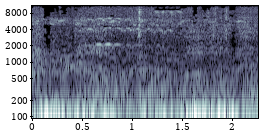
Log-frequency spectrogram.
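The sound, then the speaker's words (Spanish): Horse hooves pound the ground in a heavy, low, continuous rumble that drums steadily for a couple of seconds, fairly faint overall with no distinct separate strikes. “Acerca tu oído a la tierra. Ella tiembla con los cascos del caballo de Ashtar.”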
